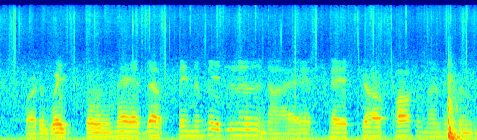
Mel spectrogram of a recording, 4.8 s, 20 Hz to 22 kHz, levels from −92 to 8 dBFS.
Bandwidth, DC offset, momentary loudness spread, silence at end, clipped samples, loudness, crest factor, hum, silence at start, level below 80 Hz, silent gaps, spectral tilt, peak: 19 kHz; under 0.1%; 7 LU; 0 s; under 0.1%; -24 LUFS; 22 dB; none; 0 s; -34 dBFS; none; -5.5 dB/octave; 0 dBFS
